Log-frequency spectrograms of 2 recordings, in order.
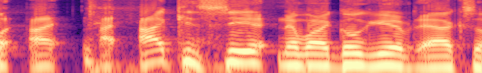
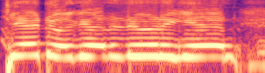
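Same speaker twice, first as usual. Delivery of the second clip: put-on high whining child; whiny kid; 9 semitones higher than usual. Hurt son asking dad to ride again, high childish whine. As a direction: whine it like a reluctant little boy. Son voiced in dad's story.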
